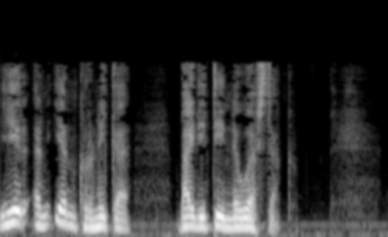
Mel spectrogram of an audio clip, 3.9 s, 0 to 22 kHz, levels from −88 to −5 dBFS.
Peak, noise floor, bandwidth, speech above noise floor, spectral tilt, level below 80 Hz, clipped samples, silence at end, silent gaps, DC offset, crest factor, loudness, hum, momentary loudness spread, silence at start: -2 dBFS; -51 dBFS; 8.8 kHz; 36 dB; -7.5 dB/octave; -46 dBFS; under 0.1%; 1.1 s; none; under 0.1%; 16 dB; -16 LUFS; none; 14 LU; 0 s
